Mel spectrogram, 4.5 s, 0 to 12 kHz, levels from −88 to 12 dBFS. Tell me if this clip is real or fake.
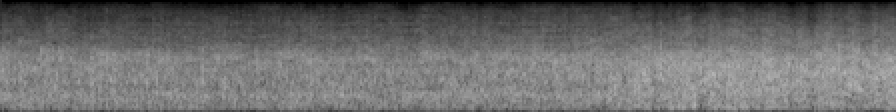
fake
